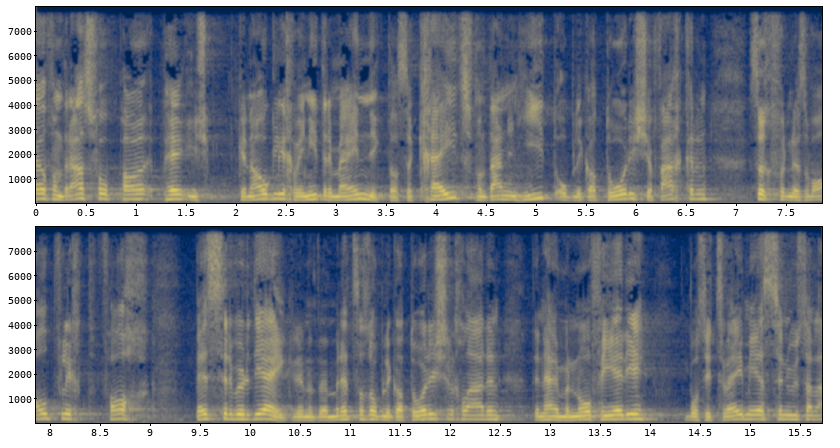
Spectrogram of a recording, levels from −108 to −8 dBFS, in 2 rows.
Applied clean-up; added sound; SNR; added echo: none; none; none; none.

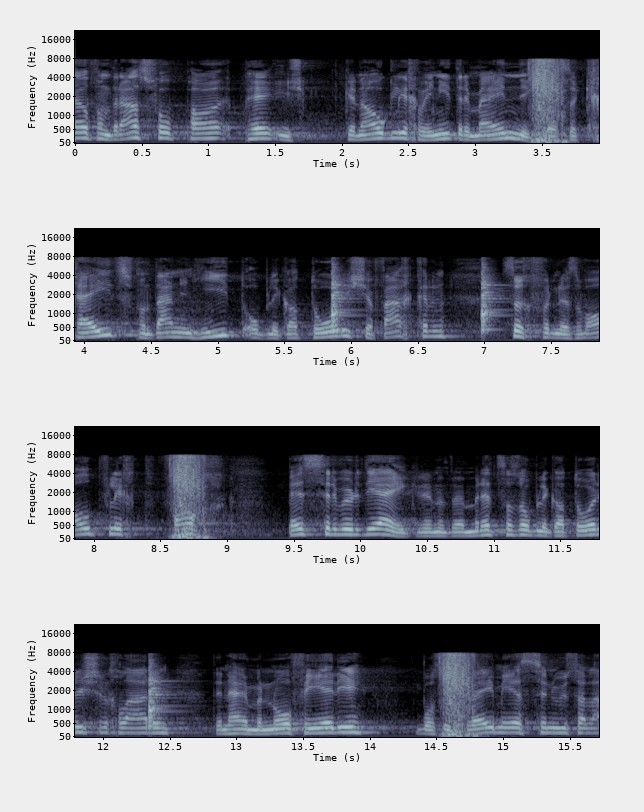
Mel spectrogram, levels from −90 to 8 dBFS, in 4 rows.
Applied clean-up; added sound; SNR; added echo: none; Snare drum + Tearing; 6 dB; none.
